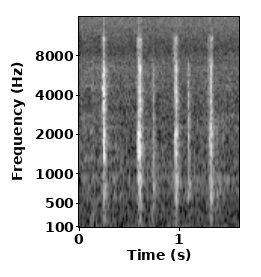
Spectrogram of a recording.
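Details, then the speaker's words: Truck after a month and a half sitting, failing to start on cold start attempt: sharp clicks in pairs about three times a second, no engine running; repetitive ticking of unknown source. "I don't know if you can hear it okay it's gone now but it was just ticking at me and the lights strobe thing"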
